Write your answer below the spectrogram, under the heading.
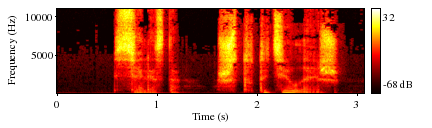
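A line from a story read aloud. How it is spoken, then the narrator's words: Hoarse mutter. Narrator (Russian): Сипло пробормотал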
